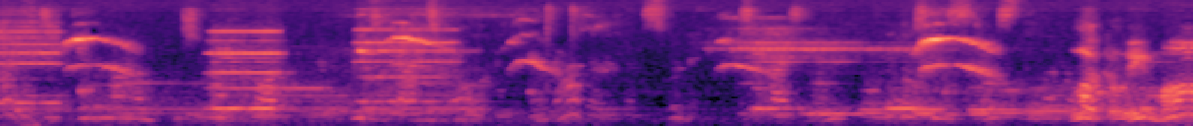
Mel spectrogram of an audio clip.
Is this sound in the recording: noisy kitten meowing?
yes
